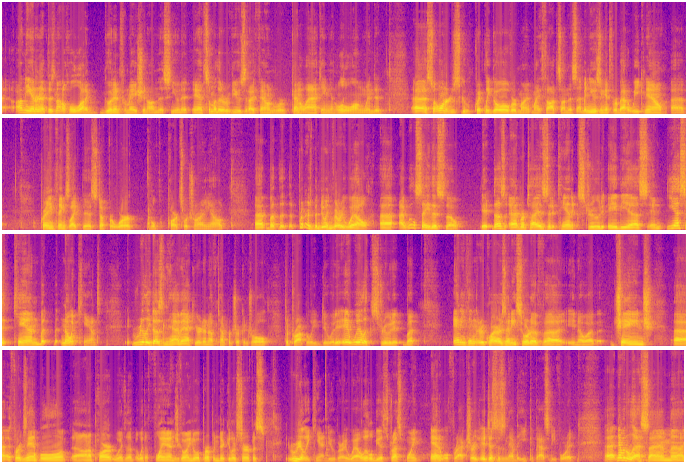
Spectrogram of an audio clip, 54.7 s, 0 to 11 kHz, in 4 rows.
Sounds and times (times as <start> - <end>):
Speech: 0.0 - 13.8, 14.4 - 35.8, 36.4 - 54.6.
